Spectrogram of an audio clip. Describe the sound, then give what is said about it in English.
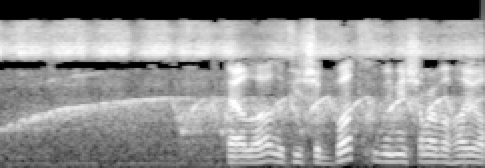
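A siren on a nearby road rises in a long upward sweep, then breaks into rapid warbling wails over a steady background of traffic noise. “sorry about the noise in the background, I am not far from the road,”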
